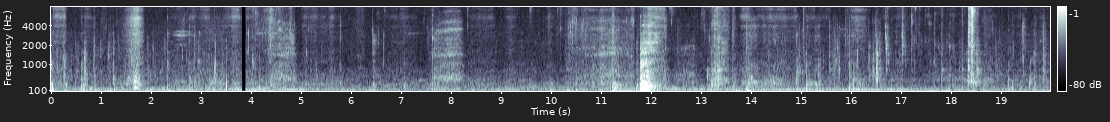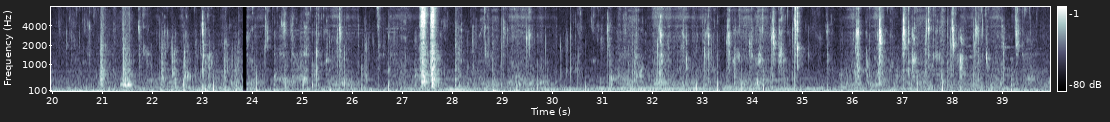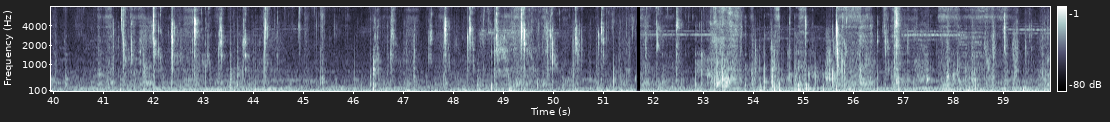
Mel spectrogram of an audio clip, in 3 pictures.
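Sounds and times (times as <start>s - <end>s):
person chewing food: 0.0s - 59.9s.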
